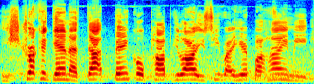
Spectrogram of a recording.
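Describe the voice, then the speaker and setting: Noticeable background noise runs behind this recording. A man speaks at a fairly quick pace in a high pitch. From New York City. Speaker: television news reporter. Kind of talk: TV news report. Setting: outdoors.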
